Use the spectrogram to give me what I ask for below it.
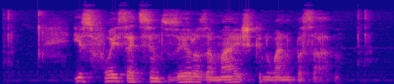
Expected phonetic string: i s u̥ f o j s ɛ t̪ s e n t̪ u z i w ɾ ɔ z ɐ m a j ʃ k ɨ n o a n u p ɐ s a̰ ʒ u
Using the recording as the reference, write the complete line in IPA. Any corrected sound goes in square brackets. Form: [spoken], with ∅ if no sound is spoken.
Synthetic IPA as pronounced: i s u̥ f o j s ɛ t̪ s [ẽ] n t̪ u z [e] w ɾ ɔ z ɐ m a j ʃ k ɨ n [u] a n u p ɐ s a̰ [ð] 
